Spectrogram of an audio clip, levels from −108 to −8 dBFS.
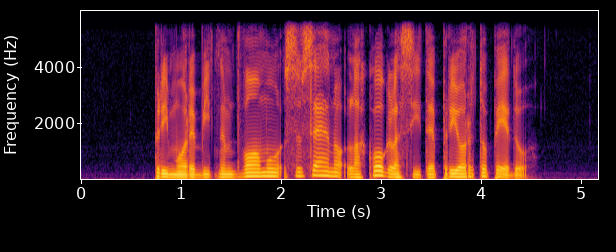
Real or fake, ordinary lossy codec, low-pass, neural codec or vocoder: real; none; 5.4 kHz; none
